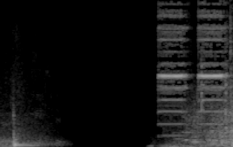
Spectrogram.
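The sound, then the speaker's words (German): A loud, shrill alarm clock, set for shortly before eight in the morning, bursts into a continuous harsh ringing after a moment of silence, steady, following a brief indistinct sound at the start. “Am nächsten Morgen habe ich mir den Wecker für kurz vor acht gestellt.”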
